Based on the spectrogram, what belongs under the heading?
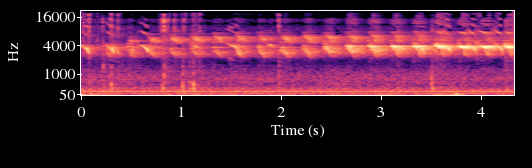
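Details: A group of chicks in their house gives rapid, high, piercing peeps, each sliding downward, nearly continuous and growing louder toward the end, over a steady low hum.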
